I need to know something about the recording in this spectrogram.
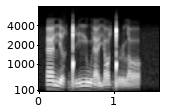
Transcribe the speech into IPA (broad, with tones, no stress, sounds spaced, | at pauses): æ˦ n i˨ ʁ ɡ͡ǃ i˦ n u˦˨ ɾ æ˨ j ɑ˦ ɡ͡ǃ ə˞˨ l ɑ˨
